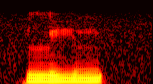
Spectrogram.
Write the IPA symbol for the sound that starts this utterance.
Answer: l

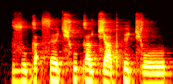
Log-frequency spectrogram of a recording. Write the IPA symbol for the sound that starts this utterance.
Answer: z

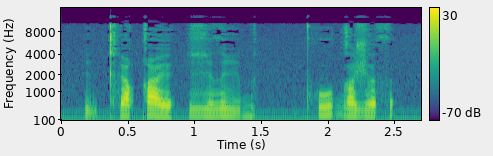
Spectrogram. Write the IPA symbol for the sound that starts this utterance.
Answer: ḭ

